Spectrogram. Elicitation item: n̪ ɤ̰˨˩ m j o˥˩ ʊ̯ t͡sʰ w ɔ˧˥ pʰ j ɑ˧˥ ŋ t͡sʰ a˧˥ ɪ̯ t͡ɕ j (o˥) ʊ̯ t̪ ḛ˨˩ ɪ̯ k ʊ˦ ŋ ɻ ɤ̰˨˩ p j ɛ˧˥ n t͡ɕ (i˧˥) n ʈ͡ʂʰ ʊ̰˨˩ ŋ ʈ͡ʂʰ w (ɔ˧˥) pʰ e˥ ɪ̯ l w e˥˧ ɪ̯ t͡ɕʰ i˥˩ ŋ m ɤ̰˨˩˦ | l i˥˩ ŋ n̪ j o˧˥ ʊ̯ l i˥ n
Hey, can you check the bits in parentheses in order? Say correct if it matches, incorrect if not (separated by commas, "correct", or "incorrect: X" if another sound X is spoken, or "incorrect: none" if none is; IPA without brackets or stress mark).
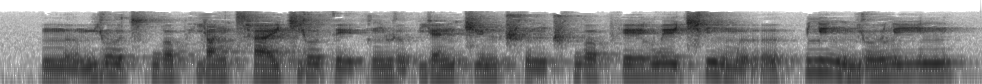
incorrect: o˥˩, incorrect: y˧˥, incorrect: ɔ˥˩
